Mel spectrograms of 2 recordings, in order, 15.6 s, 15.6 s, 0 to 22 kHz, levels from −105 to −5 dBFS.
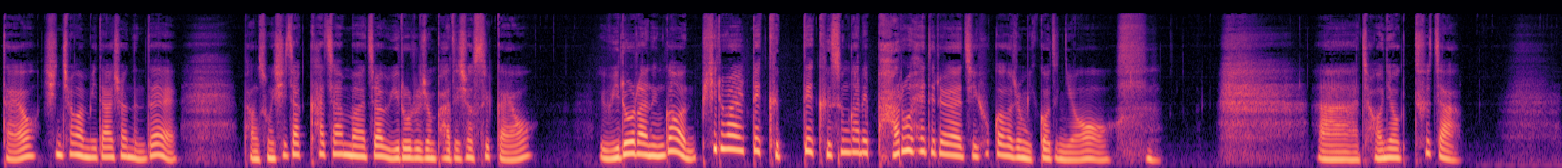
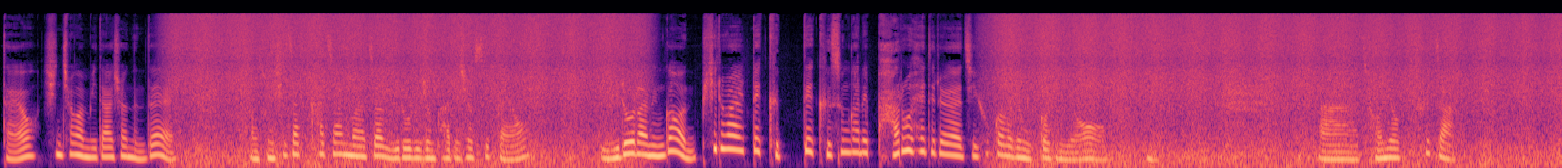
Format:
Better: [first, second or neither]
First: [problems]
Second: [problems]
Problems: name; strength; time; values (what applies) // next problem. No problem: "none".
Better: first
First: none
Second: hiss; loud; from 1.5 to 6.5 s and from 10 s on; 4 dB below the speech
